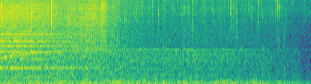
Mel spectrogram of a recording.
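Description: Logo-reveal sound effect: the long tail of a boom, a dense low rumble with a fading ringing tone that slowly dies away over about four seconds.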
